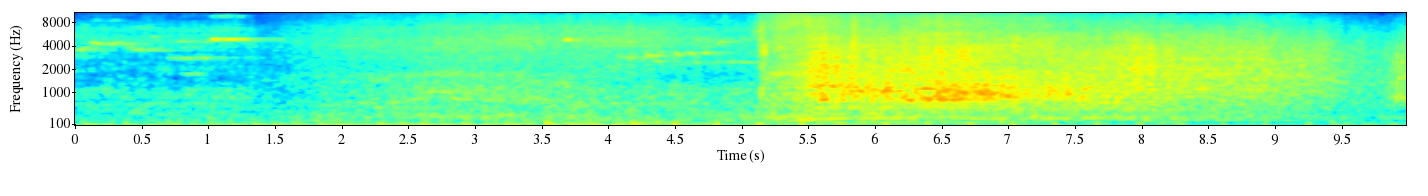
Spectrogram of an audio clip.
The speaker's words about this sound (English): A BMW saloon pulls up at a car park barrier. It lifts, and the car accelerates away into the dark streets.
